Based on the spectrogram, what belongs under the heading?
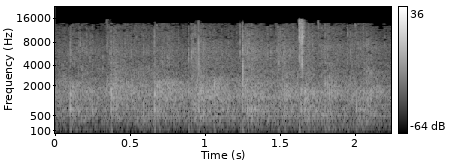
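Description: A church audience breaks into steady applause for the church's 20-year anniversary, many hands clapping together in a dense, even wash of sound that holds at a moderate level throughout, with a few sharper claps standing out.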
